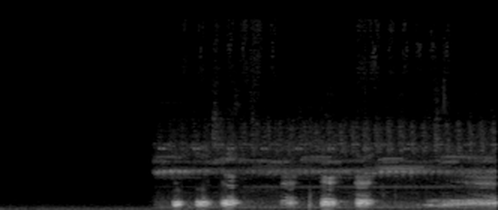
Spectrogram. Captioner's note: making animal call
